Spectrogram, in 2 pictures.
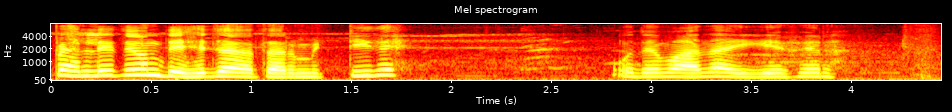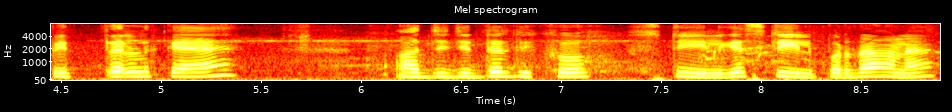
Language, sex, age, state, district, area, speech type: Dogri, female, 60+, Jammu and Kashmir, Samba, urban, spontaneous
